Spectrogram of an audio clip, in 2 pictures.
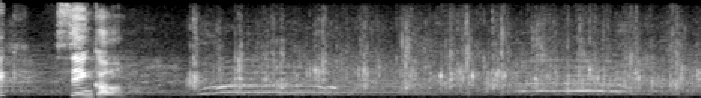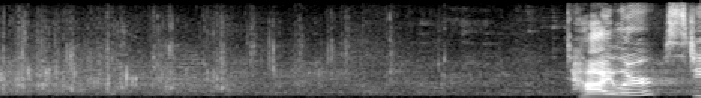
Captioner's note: applause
